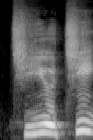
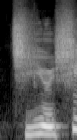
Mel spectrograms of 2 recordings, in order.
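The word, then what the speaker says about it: 지읒이: 그래서 지의지라고 발음해야 될 거 같지만이 규칙에 따르면 어떻게 발음해야 돼요? 지의시 이렇게 발음해야 된다는 거죠.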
